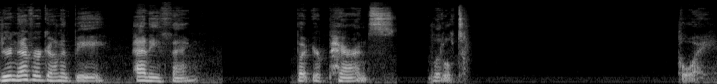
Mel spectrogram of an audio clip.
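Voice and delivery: hushed, villainous half-whisper, close to the ear. Voicing a character who cradles someone's face and half-whispers: half-whispering in character. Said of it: "nuzzles in and whispers in your ear".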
